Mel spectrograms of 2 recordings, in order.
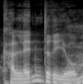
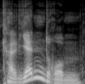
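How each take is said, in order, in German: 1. Das Wort endet auf '-drium', ohne ein 'i' nach 'cal'. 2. Das Wort endet auf '-drum', mit 'li' nach 'ka'. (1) "Die heißt ja nicht" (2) "Die heißt Kaliendrum"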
